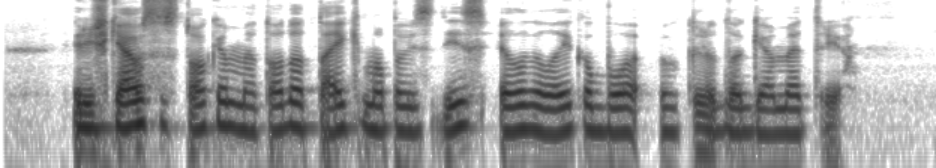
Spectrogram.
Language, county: Lithuanian, Vilnius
